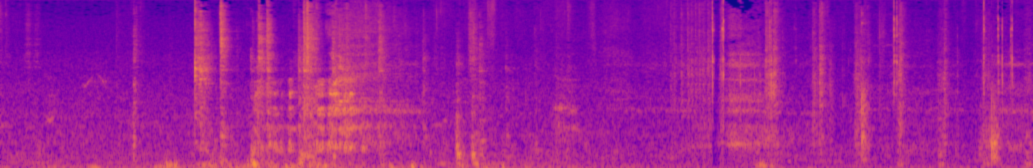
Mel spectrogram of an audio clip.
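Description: Heavy loaded barbell racked after a bench-press set, with several sharp metal knocks and clanks, and the lifter breathing hard after the effort. Scattered clicks and handling noises follow as he gets up and moves about.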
